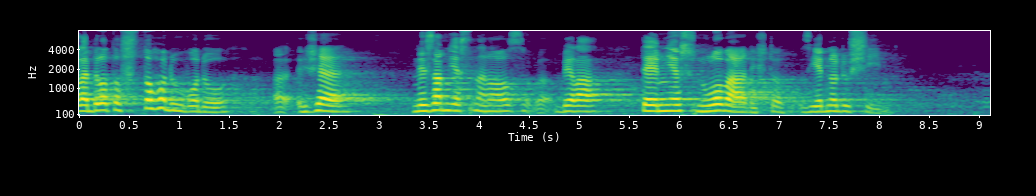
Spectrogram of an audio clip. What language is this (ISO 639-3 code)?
ces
